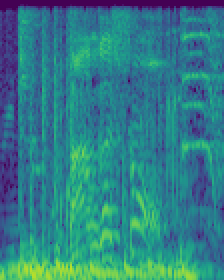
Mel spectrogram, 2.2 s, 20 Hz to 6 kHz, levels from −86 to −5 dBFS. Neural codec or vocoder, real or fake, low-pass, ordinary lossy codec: none; real; 5.4 kHz; none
